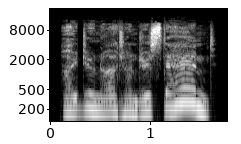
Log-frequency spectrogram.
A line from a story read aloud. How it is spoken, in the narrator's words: he stammered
